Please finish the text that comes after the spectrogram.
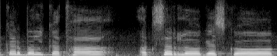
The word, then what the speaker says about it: کربل کتھا: Topic ہے کربل کتھا۔ اس کا درست تلفظ ہے کربل کتھا۔ اکثر لوگ اس کو کربل کتھا پڑھتے ہیں جبکہ درست تلفظ ہے کربل کتھا۔ کربل کتھا کے معنی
